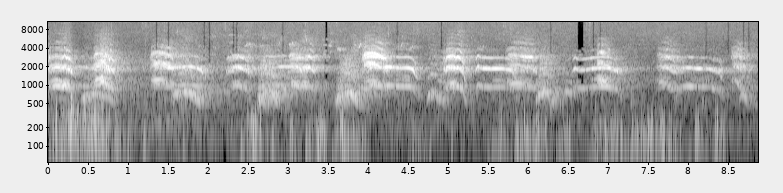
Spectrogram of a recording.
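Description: Birds calling: a steady run of short, pitched calls, one or two a second, over some low rumbling.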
